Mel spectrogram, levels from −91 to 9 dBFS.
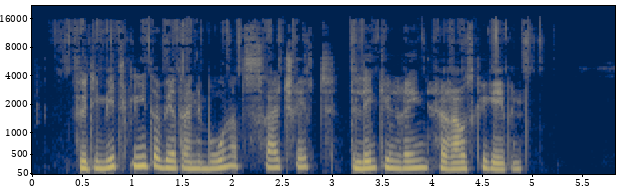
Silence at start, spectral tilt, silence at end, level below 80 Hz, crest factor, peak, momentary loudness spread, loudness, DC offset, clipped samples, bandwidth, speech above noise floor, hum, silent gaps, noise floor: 0.45 s; -7 dB/octave; 0.85 s; -58 dBFS; 18 dB; -4 dBFS; 12 LU; -21 LUFS; under 0.1%; under 0.1%; 16.5 kHz; 54 dB; none; none; -74 dBFS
